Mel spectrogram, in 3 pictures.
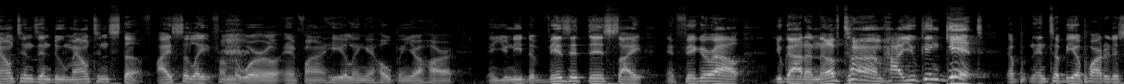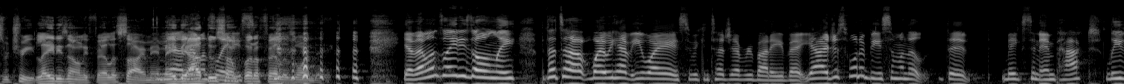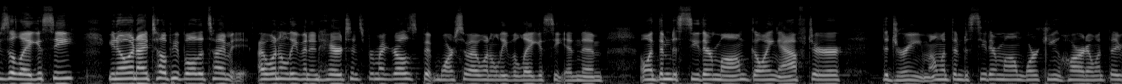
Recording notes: A special episode live from EYA Denver 23!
